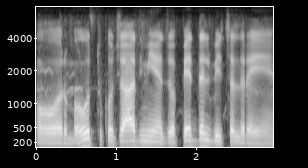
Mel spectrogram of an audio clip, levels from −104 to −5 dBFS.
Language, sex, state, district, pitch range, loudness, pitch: Hindi, male, Rajasthan, Bikaner, 100-115 Hz, -18 LUFS, 110 Hz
